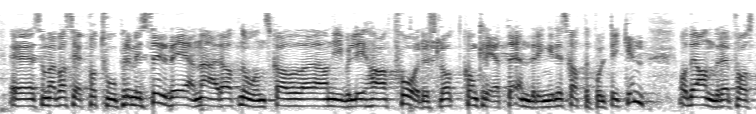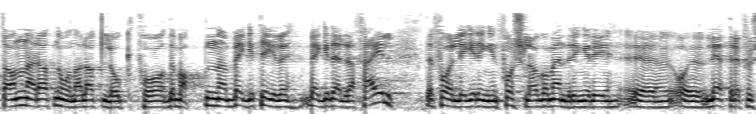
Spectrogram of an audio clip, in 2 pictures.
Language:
Norwegian Bokmål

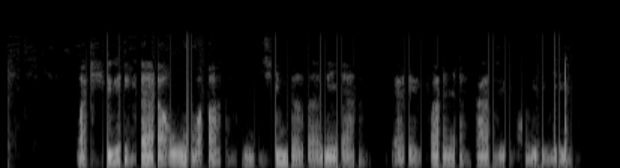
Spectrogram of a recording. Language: Swahili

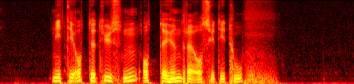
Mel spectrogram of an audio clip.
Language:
Norwegian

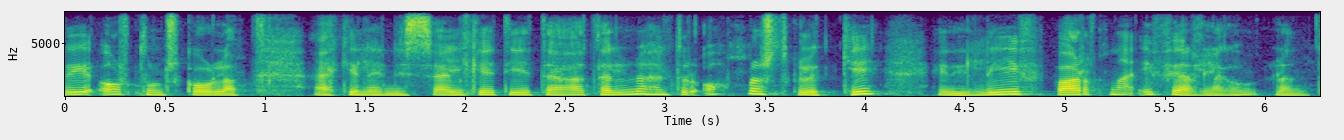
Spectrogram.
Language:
Icelandic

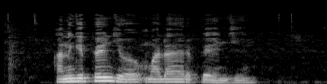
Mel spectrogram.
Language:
Luo (Kenya and Tanzania)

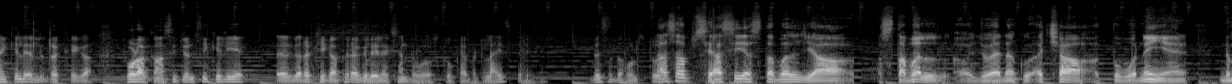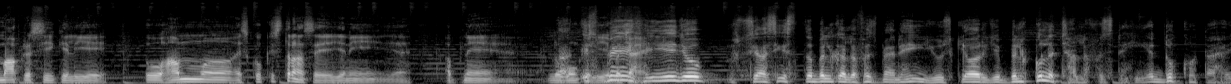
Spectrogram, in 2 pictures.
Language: Urdu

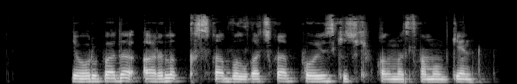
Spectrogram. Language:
Uyghur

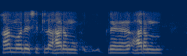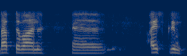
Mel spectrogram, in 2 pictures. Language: Sanskrit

